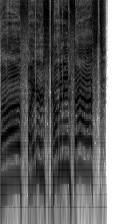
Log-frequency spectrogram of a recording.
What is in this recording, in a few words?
Crew Gun Spot Fighter, Male; Dialog; Warframe; Railjack Crew; Perrin Sequence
